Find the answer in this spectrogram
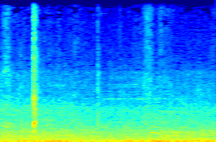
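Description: Steady background noise of an indoor shopping mall, a low even hum and hubbub, with one short click about a third of a second in.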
